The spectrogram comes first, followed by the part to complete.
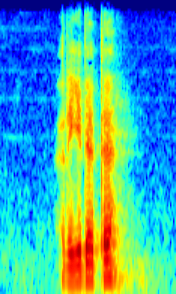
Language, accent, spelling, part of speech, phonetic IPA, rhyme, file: German, Austria, redete, verb, [ˈʁeːdətə], -eːdətə, De-at-redete.ogg
- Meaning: inflection of reden: 1. first/third-person singular preterite 2. first/third-person singular subjunctive II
